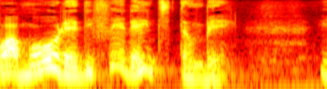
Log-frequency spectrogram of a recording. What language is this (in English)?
Portuguese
